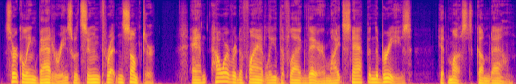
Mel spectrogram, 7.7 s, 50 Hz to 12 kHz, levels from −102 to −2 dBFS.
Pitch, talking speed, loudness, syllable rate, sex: 110 Hz, 165 wpm, -16 LUFS, 4.8 syllables/s, male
